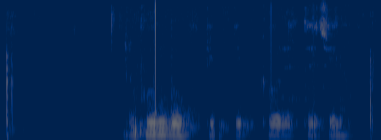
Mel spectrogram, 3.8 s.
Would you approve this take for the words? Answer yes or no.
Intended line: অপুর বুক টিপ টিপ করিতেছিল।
yes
